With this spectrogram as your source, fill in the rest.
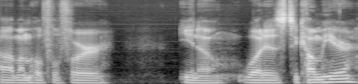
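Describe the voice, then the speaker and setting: A man with an American accent has a very deep, low pitch. His intonation is monotone and flat. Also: very clean recording, silent background. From Indiana, South Bend. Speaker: entrepreneur and restaurant co-owner. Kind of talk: interview. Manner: hesitant, many fillers.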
